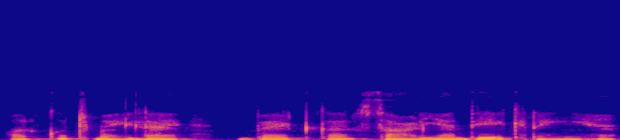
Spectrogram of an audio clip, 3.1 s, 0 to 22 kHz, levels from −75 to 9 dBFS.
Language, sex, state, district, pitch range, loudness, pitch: Hindi, female, Madhya Pradesh, Bhopal, 185-215 Hz, -15 LUFS, 195 Hz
